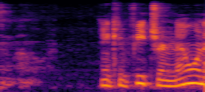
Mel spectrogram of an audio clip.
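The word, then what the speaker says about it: Montero: Atlanta born artist lil nas eggs from that's pronounced MO and can feature no one at all or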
